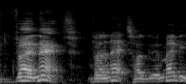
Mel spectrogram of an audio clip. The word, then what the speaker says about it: Vernet: And on this week's show, first of all, we've got Thumbtipedia by Verne. Is it Verne or Vernet? Translator. I have always called it Verne, yeah. With a silent T.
